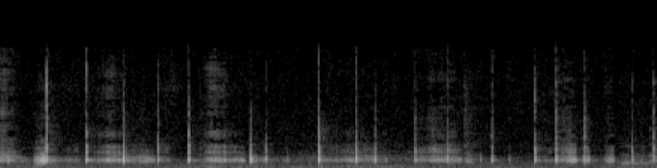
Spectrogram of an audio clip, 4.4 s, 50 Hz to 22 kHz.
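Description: A small, closed, hollow white plastic earbuds charging case is held in one hand while long glittery fingernails scratch and tap its flat top. About nineteen short, sharp clicks stand out over a soft, continuous scratching, with a dry, hollow tone centered near 1.1 kHz and bright edges. Each tap dies away almost instantly.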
